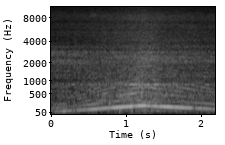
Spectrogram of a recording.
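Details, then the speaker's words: 2017 Lincoln MKZ Hybrid Black Label 2.0 L, 141,000 miles, driving on electric before repair: droning whine climbs with speed, holds, then falls away over about two seconds; total stator bearing failure in the hybrid transmission, later replaced. "All right, so total stator bearing failure."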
